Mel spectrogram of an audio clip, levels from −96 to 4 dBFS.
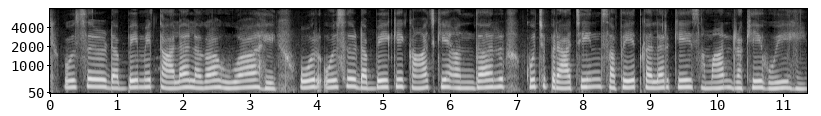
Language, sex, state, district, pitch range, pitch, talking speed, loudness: Hindi, female, Maharashtra, Solapur, 215-245 Hz, 235 Hz, 120 wpm, -15 LUFS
